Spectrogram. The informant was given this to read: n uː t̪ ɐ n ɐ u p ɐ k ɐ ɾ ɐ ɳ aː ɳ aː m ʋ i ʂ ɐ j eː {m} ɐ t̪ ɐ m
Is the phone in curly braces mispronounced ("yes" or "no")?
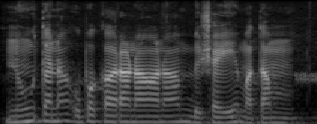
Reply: no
